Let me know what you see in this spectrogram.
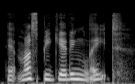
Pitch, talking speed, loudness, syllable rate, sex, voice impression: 230 Hz, 220 wpm, -17 LUFS, 5.1 syllables/s, female, feminine, slightly gender-neutral, adult-like, slightly middle-aged, thin, slightly relaxed, slightly weak, slightly dark, slightly hard, muffled, slightly fluent, slightly cute, intellectual, refreshing, sincere, slightly calm, slightly reassuring, slightly elegant, slightly wild, slightly sweet, lively, slightly strict, slightly sharp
